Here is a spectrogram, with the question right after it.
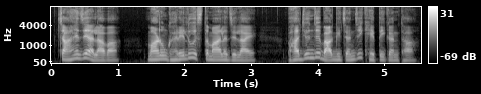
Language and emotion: Sindhi, neutral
